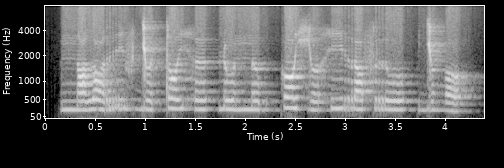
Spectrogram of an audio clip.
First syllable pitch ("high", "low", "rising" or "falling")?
low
